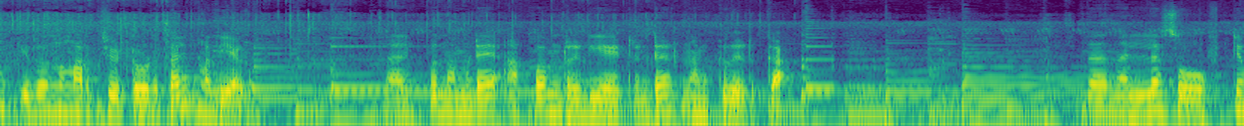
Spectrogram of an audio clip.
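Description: Background music with a melodic lead over held notes. Underneath it there is a faint sizzle of a rice-flour kallappam cooking on a hot non-stick tawa.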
